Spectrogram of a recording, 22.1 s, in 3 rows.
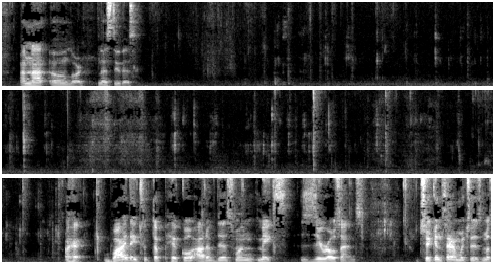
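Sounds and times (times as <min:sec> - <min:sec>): chewing crispy sandwich: 0:02.0 - 0:17.0, 0:19.8 - 0:21.7.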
